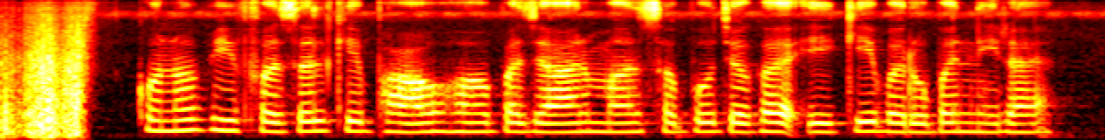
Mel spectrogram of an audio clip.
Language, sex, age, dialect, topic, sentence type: Chhattisgarhi, female, 18-24, Western/Budati/Khatahi, agriculture, statement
